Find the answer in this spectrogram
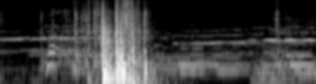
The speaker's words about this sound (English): Once that is removed, hit the chair against the floor until it is dismantled. If you have a computer chair, hit it against the floor.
